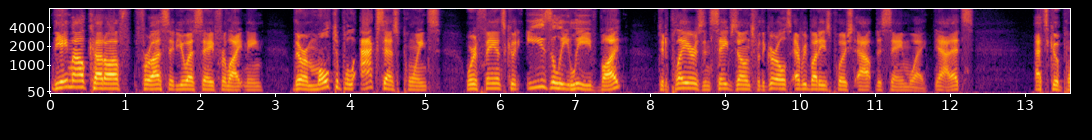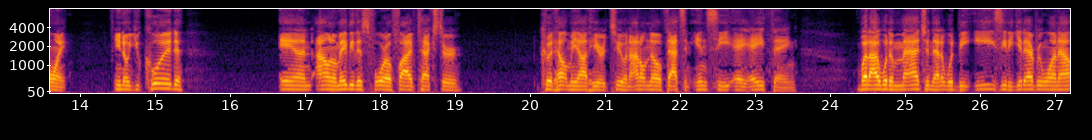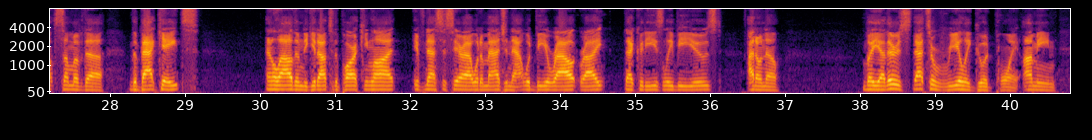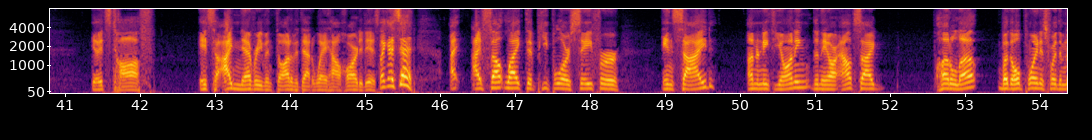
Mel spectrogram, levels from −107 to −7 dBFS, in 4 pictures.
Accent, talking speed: American, 185 wpm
